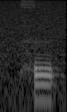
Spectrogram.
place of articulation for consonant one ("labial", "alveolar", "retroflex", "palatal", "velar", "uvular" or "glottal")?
glottal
